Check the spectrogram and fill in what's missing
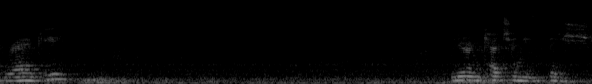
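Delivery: lightly voiced elder delivering quiet news; a hint of the elder's voice. Elder telling Reggie he caught no fish, quietly grave. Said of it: "With that voice".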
